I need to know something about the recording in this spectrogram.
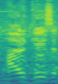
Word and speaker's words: Hargeisa: How do you pronounce the capital city? Hargeisa. Hargeisa, capital city.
